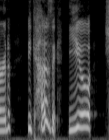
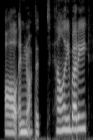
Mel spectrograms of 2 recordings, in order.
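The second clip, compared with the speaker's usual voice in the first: ordinary talk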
